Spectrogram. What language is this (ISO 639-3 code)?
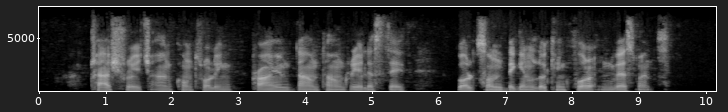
eng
